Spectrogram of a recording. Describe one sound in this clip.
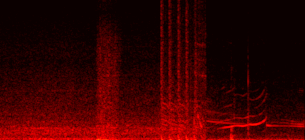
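Metal bangs as a car crashes into another car.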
